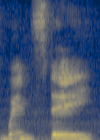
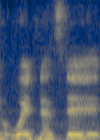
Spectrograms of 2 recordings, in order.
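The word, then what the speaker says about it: Wednesday: Country, environment, ওয়েনসডে, ওয়েনসডে, ওরা কিন্তু ওয়েনসডে বলবে, তো আপনি ওয়েডনেসডে, এভাবে বানানটা এটা, কিন্তু এটা উচ্চারণ প্রোনাউন্সিয়েশন হচ্ছে ওয়েনসডে।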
